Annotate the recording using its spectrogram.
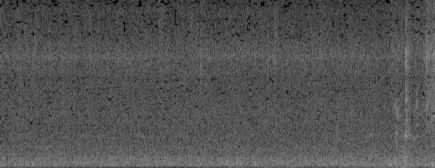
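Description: Heavy rain falling steadily, a constant even hiss with no let-up.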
